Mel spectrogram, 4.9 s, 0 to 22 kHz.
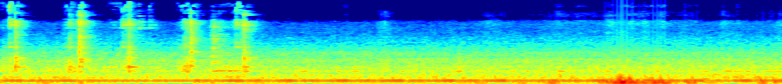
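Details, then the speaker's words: General Electric top-mount antique ceiling fan switched from medium (2.06 A, 115 W) to high: steady low motor hum with a brief run of light ticks, about four a second, that fade; owner suspects the canopy scraping the electrical box. "Also, it could be the canopy scraping on the electrical box, that noise."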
